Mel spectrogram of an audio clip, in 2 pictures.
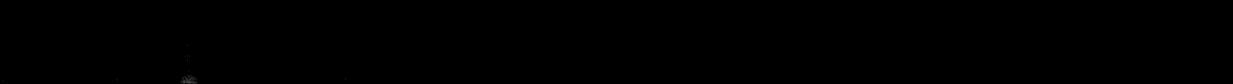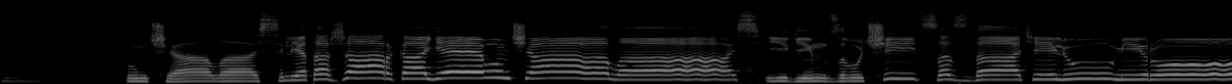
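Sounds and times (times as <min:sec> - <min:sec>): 
vocals: 0:13.6 - 0:24.6.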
